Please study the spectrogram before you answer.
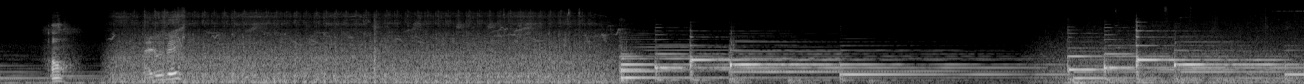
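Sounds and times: soft piano music: 0.0 - 1.2, 5.9 - 13.0
steady background noise: 1.0 - 6.2.

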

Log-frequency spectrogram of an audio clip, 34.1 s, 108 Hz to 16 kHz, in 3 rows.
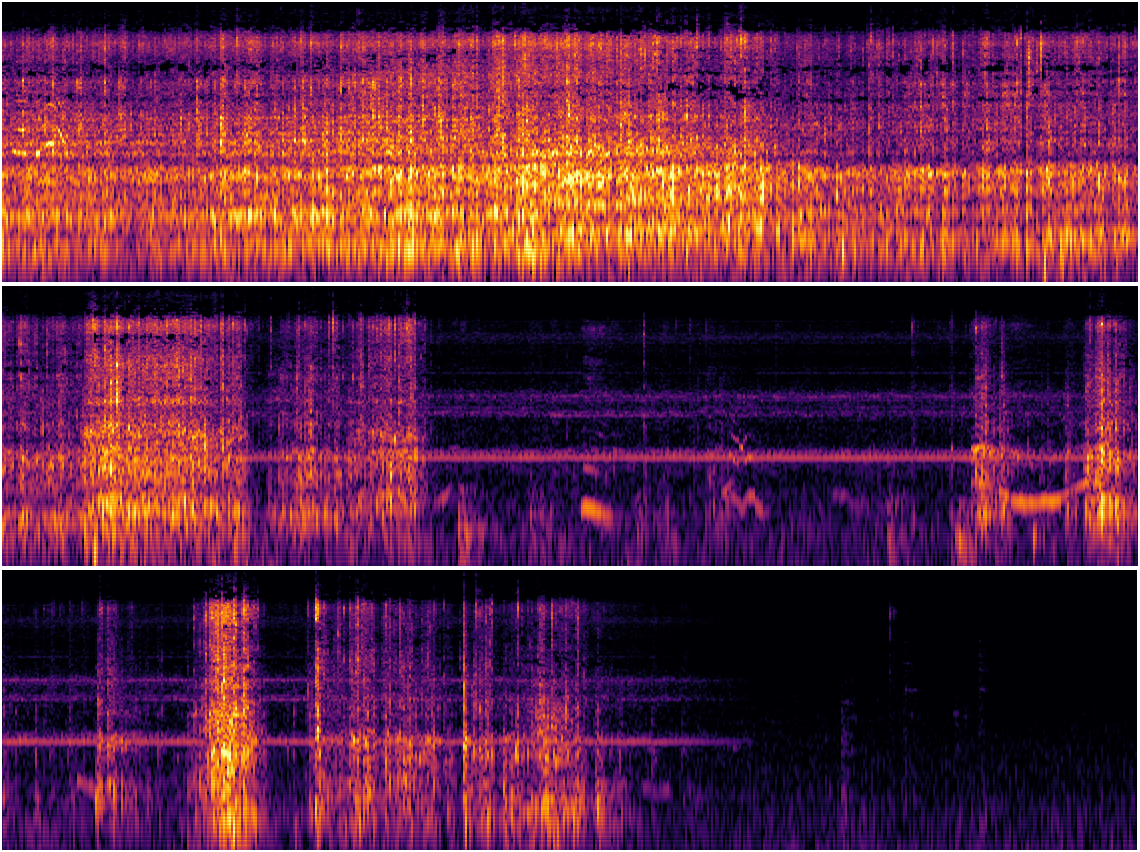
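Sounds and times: toy trucks rattling over gravel: 0.0 - 15.7, 21.0 - 28.9.

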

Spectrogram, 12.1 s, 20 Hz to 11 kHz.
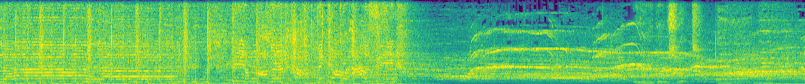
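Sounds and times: pop dance music with heavy drum beat: 0.0 - 6.7.

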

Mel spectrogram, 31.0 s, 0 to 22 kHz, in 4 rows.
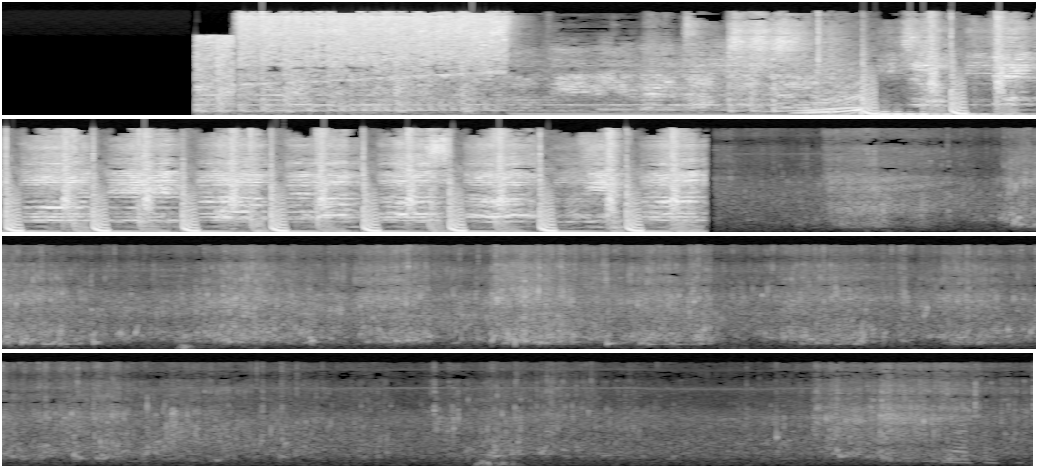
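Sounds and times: water splashing around wading person: 13.1 - 31.0.

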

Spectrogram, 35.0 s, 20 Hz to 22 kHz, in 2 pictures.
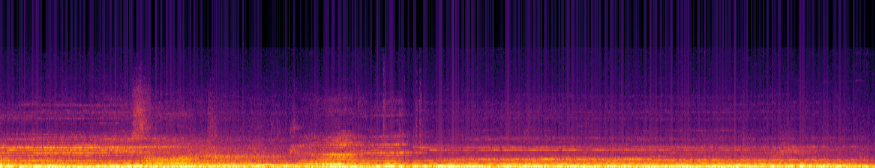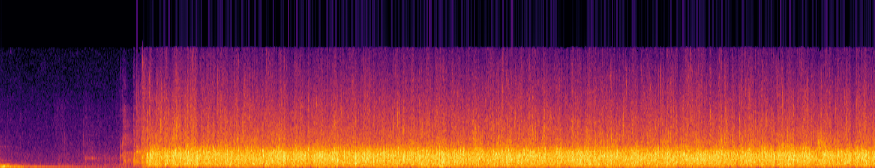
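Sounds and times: audience applauding: 19.9 - 35.0.

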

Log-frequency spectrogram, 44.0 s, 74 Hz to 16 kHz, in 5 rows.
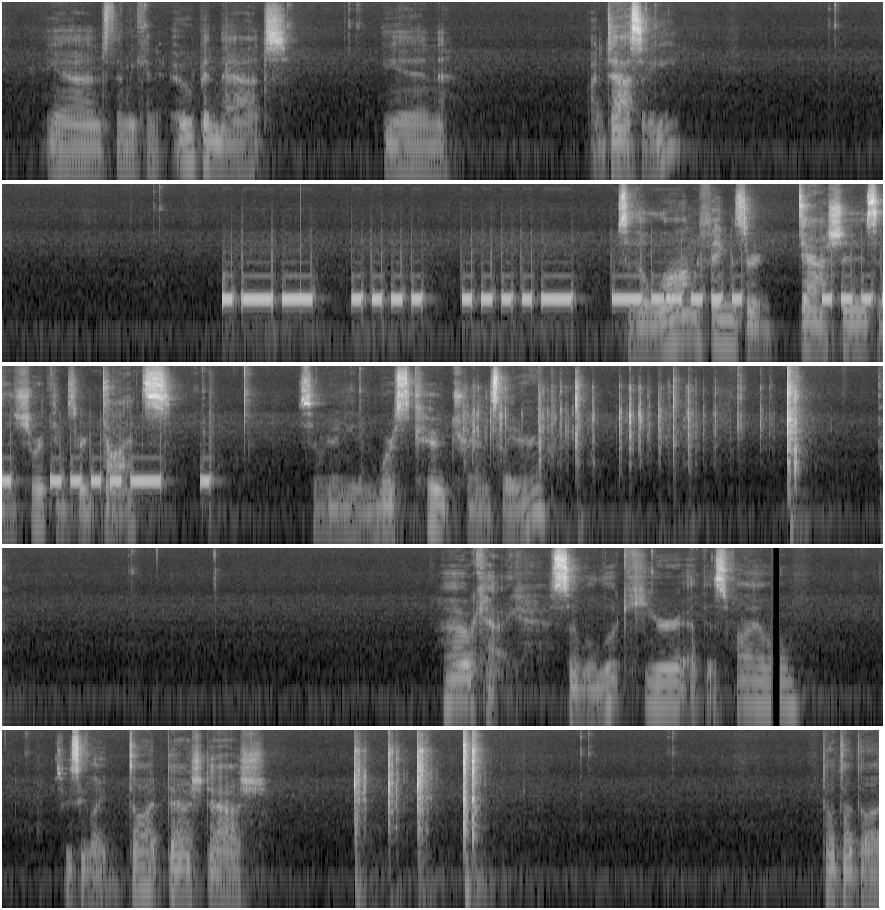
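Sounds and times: faint clicks: 3.4 - 3.6
morse code beeps: 11.0 - 16.3, 17.0 - 19.7
typing on computer keyboard: 22.2 - 25.7, 38.8 - 40.1.

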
